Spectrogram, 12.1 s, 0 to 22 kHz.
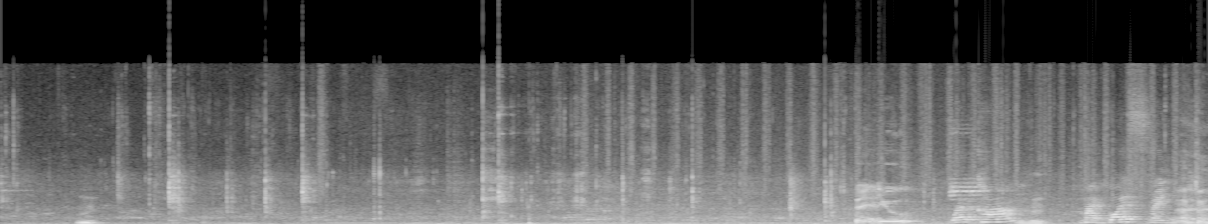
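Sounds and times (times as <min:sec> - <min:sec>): faint voices murmuring: 0:00.0 - 0:12.0
metal spoon scraping a plate: 0:04.2 - 0:12.0.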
